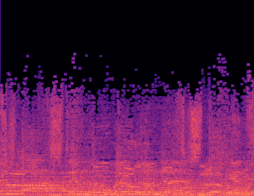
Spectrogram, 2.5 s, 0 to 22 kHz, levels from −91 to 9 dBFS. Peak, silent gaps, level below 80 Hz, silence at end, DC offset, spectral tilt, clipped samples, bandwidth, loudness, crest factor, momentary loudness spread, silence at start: -6 dBFS; none; -38 dBFS; 0 s; under 0.1%; -4 dB/octave; under 0.1%; 16 kHz; -17 LUFS; 12 dB; 1 LU; 0 s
